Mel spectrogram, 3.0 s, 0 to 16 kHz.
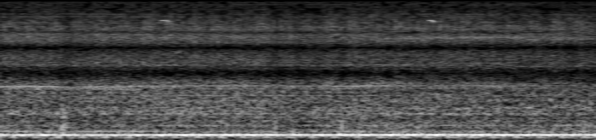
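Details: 1963 Oldsmobile Cutlass F85 idling after a new gas tank and fuel line were installed: low, even idle with a steady pulse and no knocks, misses or hiss; the engine sounds healthy.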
